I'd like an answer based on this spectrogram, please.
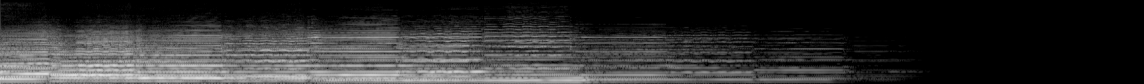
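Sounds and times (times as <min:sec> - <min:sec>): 
classical string quartet playing Celtic Americana: 0:00.0 - 0:09.2.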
